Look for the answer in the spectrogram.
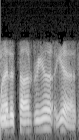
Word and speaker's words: mitochondria: If you're just tracing, how do you pronounce it? Mitochondria, did I pronounce that right? – Mitochondria, yes.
